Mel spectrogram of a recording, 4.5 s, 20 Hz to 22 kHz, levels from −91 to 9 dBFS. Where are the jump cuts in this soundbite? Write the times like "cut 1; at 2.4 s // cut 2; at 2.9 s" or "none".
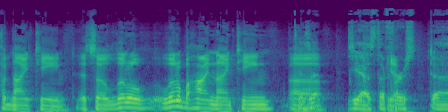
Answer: cut 1; at 3.5 s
